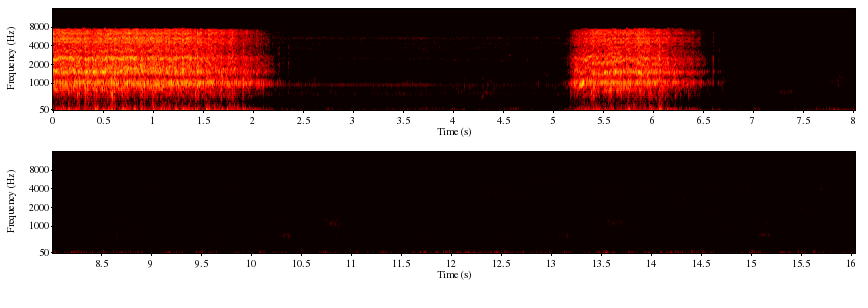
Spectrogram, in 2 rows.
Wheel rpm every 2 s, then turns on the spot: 190, 10, 30, 20, 0, 0, 0, 0.
none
